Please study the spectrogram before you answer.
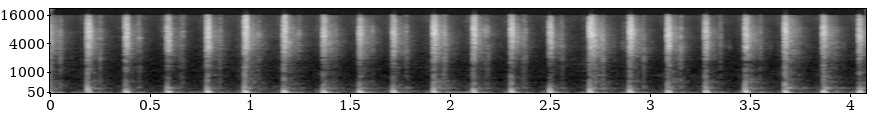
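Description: Fingertips tap a translucent plastic tub filled with rice while it is tilted so the rice shifts inside. About 21 quick, evenly paced taps land in a steady rhythm. Each is a short, dull low thump with a brief bright rattle on top that dies away almost at once.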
